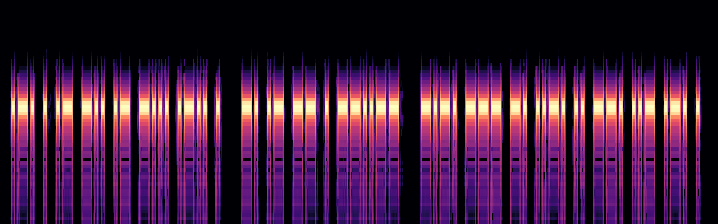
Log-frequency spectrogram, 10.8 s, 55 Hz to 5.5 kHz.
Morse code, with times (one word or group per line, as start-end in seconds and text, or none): 0.2-3.3 READABLE
3.6-6.0 NAME,
6.3-10.5 CONFIGURE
